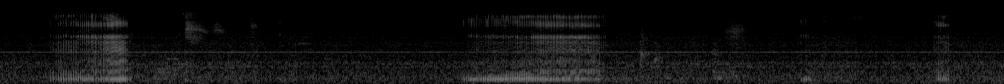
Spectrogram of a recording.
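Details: A pet cat snores like a man, with rasping, breathy snores lasting about a second each, spaced roughly four seconds apart, and softer snuffling breaths between them. A faint steady electrical hum runs underneath.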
